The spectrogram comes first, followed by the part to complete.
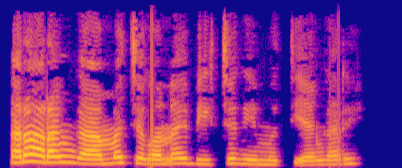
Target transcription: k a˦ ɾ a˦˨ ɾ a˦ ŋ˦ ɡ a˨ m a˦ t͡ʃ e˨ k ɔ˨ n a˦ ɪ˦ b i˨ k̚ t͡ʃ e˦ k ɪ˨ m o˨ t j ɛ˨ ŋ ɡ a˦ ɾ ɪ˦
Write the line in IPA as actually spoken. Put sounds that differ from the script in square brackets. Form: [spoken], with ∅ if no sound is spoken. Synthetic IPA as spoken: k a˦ ɾ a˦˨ ɾ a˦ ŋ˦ ɡ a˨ m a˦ t͡ʃ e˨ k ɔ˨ n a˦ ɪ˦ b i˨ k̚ t͡ʃ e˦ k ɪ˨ m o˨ t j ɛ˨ ŋ ɡ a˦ ɾ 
